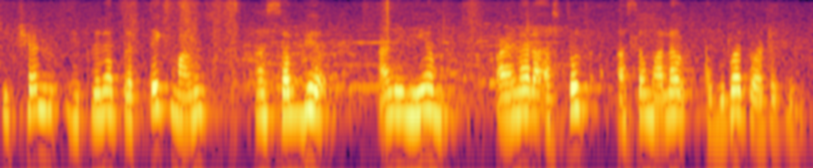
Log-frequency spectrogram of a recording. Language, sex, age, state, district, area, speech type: Marathi, female, 60+, Maharashtra, Nanded, urban, spontaneous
